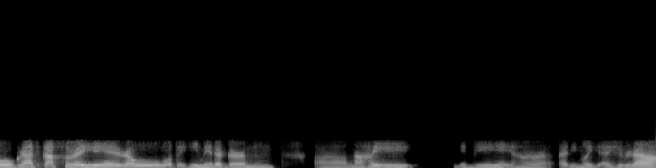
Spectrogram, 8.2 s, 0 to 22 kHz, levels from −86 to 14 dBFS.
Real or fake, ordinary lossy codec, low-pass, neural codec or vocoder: fake; none; 3.6 kHz; codec, 16 kHz, 0.5 kbps, X-Codec, HuBERT features, trained on general audio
